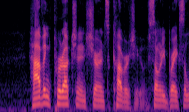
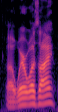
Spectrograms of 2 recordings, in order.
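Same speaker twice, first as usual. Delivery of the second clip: ordinary delivery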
